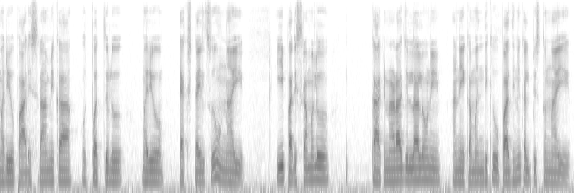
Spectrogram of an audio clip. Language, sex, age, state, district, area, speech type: Telugu, male, 30-45, Andhra Pradesh, Kakinada, rural, spontaneous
